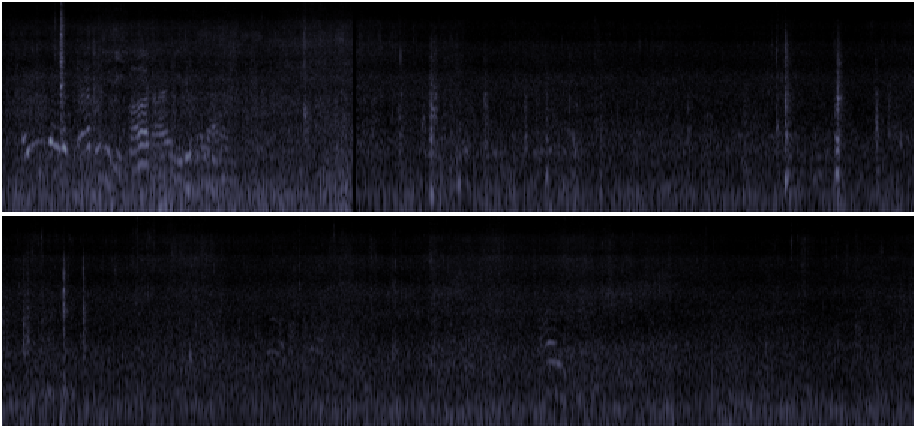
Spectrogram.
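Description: Wind and breaking waves rush around a tuna fishing boat at sea, with occasional knocks and voices talking now and then.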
